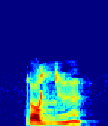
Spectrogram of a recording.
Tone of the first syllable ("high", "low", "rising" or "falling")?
low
